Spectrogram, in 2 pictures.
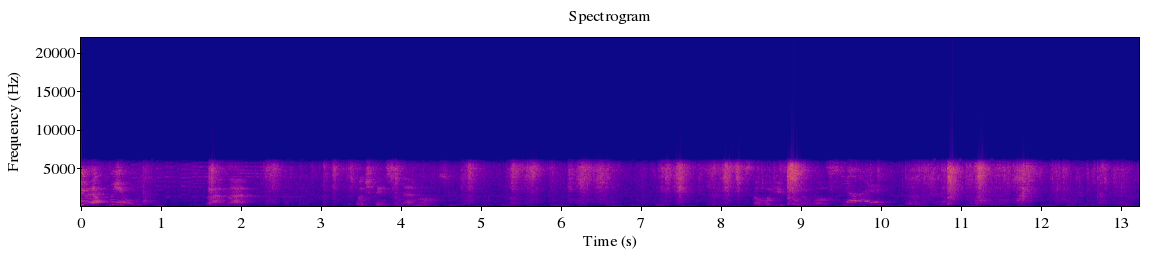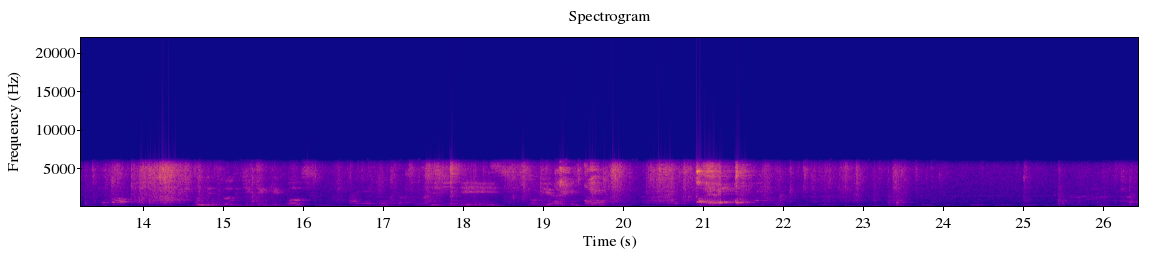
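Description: Children and adults talk and laugh nearby in a lively way.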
